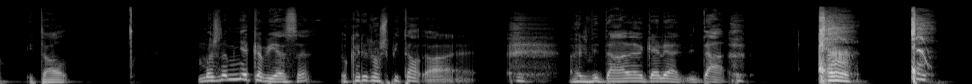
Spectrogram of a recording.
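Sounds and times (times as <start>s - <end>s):
speech: 0.4s - 0.8s, 2.0s - 7.6s, 8.2s - 9.4s
man coughing while sick with a cold: 8.2s - 9.5s.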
